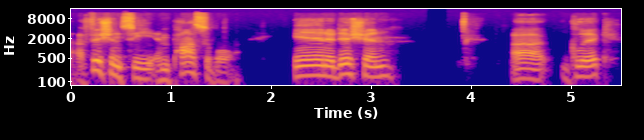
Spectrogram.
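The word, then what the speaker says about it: Gleick: impossible in addition uh glick as he pronounces his name in 1987 pointed out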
